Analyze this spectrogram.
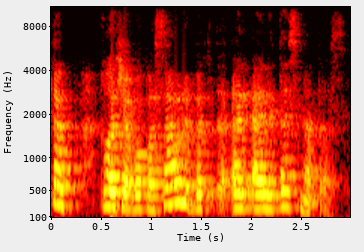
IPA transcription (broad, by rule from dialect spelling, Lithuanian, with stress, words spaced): ˈtɑːp ˈplˠɑːˌt͡ʃʲɛː poː pɐˈsɐʊlʲɪ bʲɛt ˈɐlʲ ˈɑːlʲeː ˈtɑːs ˈmʲæːˌtɑːs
